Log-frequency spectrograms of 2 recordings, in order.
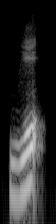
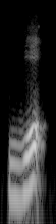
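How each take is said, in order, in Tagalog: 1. Nagsisimula ito sa tunog na w bago ang o. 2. Nagsisimula ito sa tunog na w bago ang o.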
